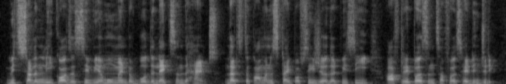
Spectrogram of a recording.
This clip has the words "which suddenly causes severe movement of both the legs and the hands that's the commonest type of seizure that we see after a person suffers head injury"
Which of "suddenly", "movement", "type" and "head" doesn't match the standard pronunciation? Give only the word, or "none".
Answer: none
